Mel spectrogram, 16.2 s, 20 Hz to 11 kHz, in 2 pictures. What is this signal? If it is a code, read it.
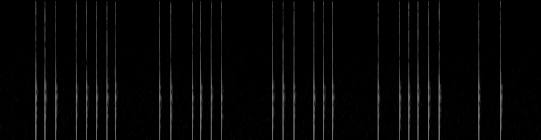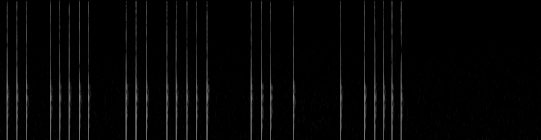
Tap code, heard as taps on a table, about 7 knocks a second. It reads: PINEAPPLE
